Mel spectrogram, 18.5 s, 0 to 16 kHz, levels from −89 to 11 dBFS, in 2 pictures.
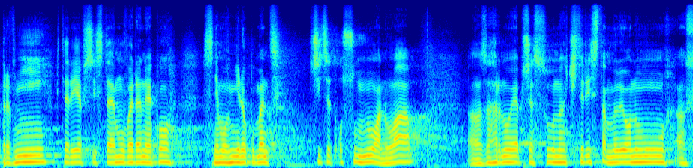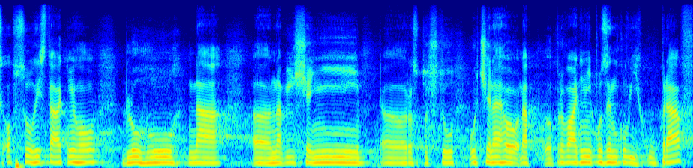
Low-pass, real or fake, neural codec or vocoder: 14.4 kHz; fake; autoencoder, 48 kHz, 32 numbers a frame, DAC-VAE, trained on Japanese speech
